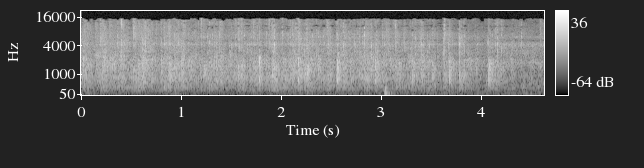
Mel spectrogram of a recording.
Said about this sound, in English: Give Ed a big round of applause, please.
